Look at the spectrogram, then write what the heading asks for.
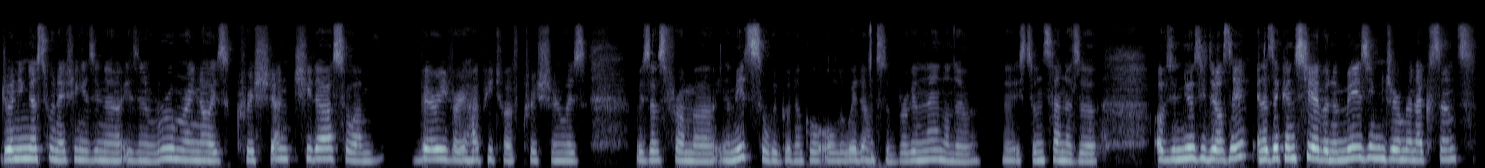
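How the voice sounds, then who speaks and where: A French-accented woman leads an online wine tasting over a video call, chatty and enthusiastic. Her voice is mellow and dark in tone, and it sounds dry and close, with no room around it. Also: mid-range voice, level tone, quick pace, creaky, no room sound. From France. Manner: chatty and enthusiastic, with frequent fillers and restarts. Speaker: sommelier and webinar host. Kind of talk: online wine seminar presentation.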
